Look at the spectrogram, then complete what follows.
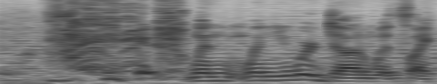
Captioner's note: all laughs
